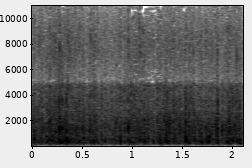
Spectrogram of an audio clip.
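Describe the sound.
Rain falling steadily, a dense, even hiss of drops striking surfaces with fine patter throughout and no pauses or other sounds.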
